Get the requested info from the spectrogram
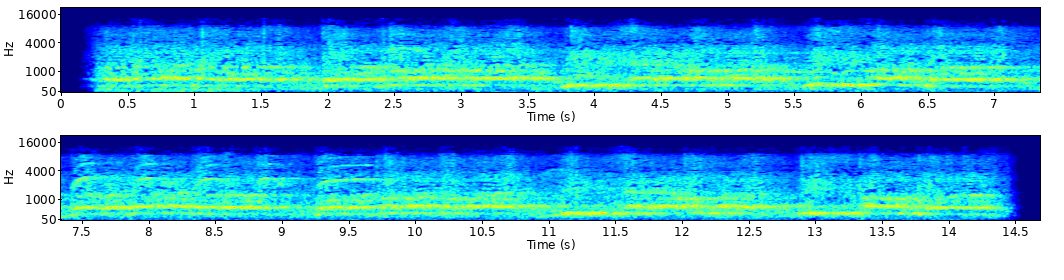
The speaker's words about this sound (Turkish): Önceki gün Fenerbahçe Konya spor maçında sarı lacivertli taraftarlar deprem nedeniyle hükümeti istifaya çağırdı. Tribünlerden yalan yalan yalan, dolan dolan dolan tezahüratı duyuldu.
